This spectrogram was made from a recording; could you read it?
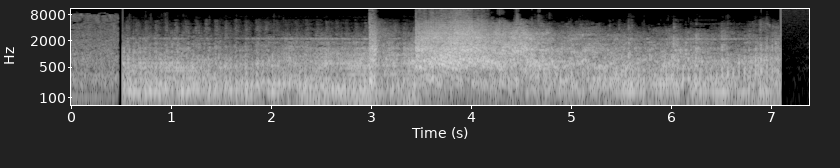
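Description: Mortar fire bursts near a car driving down a highway as its driver tries to dodge it: a sharp crack, then a loud roaring blast, both over a steady, heavy engine rumble. No one speaks.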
